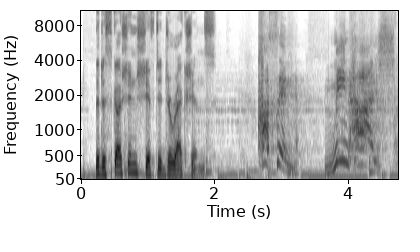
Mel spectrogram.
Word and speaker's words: Hasan Minhaj: However, the moment Ellen mispronounced his name, the discussion shifted directions. Hassan Minhaj. Say it again so that people hear it again. Hassan Minhaj.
